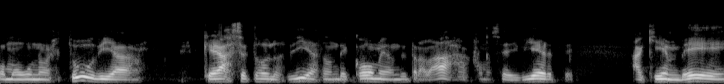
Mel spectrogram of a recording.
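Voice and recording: A man speaks slowly at a medium pitch. His intonation is fairly even.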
